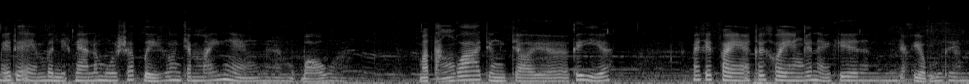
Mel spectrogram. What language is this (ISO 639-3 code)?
vie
